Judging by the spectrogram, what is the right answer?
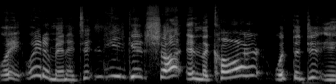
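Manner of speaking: put-on soft, high-pitched, confused old-woman voice.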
